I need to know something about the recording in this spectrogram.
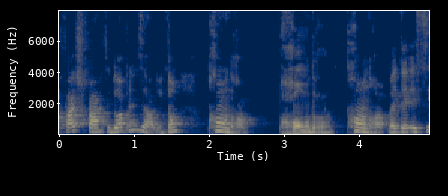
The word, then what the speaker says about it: prendre: Prendre. Prendre. Prendre. É sua vez. Prendre. Prendre. Muito bem. Então, a garganta, tá?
